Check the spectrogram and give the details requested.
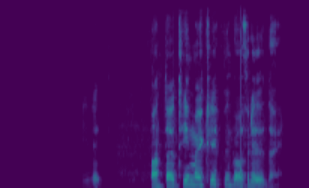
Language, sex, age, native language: Icelandic, male, 40-49, Icelandic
